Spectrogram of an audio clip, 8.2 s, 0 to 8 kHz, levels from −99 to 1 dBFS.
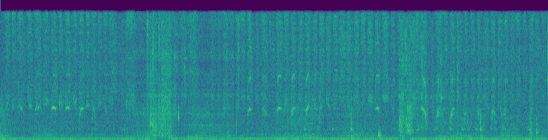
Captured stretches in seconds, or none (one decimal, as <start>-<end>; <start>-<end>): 0.0-1.9; 3.6-8.2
